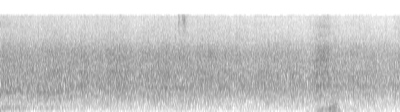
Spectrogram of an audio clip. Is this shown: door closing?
no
